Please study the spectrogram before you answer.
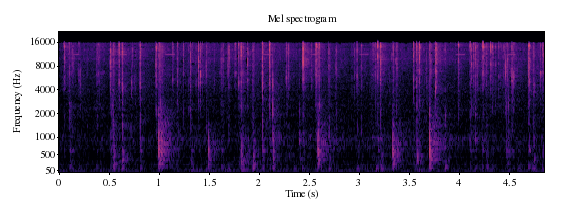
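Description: Fingertips of both hands type rapidly on the white plastic keys of a slim white Apple-style wireless keyboard with an aluminium body. The result is a quiet, steady patter of short, dry clicks with soft low thumps and a faint mid-range tick, each dying away almost instantly.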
